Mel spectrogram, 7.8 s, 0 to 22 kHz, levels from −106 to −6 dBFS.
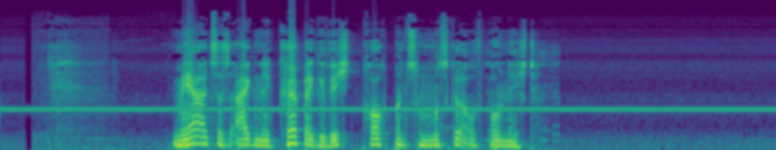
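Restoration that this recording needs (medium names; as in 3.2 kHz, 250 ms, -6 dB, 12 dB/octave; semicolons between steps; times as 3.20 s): clip repair -12.5 dBFS; band-stop 1.1 kHz, Q 30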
